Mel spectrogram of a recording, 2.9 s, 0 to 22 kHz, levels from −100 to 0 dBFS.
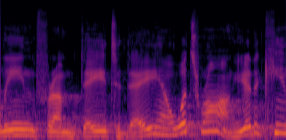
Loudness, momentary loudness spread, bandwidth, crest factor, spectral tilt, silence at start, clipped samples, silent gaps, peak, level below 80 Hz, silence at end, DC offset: -42 LUFS; 3 LU; 14 kHz; 14 dB; -7 dB/octave; 0 s; under 0.1%; none; -28 dBFS; -74 dBFS; 0 s; under 0.1%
